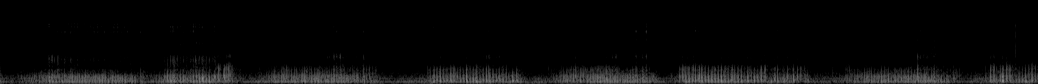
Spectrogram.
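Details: Domestic cat purring, described as healing and relaxing: a steady low rumbling purr in rhythmic swells, each lasting about one to two seconds, rising and falling with the breath, indoors with no other clear sounds.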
